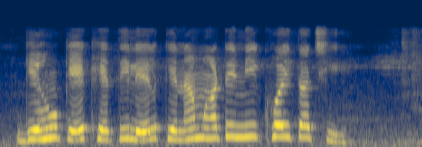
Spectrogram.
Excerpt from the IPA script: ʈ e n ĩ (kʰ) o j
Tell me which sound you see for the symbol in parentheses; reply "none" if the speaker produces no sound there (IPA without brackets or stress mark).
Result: kʰ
